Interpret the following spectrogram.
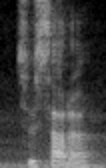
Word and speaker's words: Susato: Poor Susuda-san. Susato. I always say it wrong.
